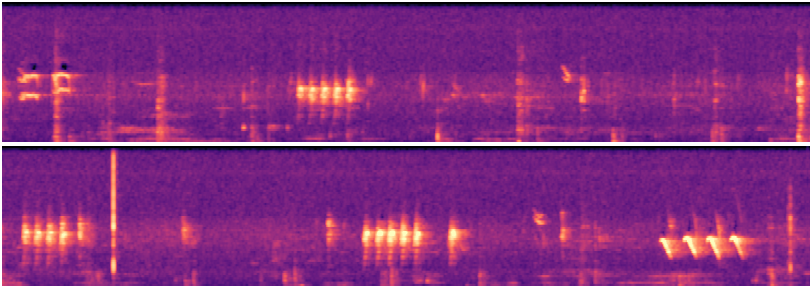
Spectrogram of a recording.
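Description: A small bird in the reeds singing short, rapid, high-pitched chirp series about every two to three seconds. Underneath are footsteps knocking on the planks of a wooden boardwalk.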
